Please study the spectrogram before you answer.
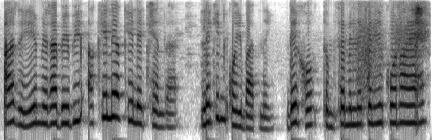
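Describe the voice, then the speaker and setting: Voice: very high voice, expressive, a little fast, a bit bright. A young performer voicing a doting, fussy mother of two boys in an amateur fan dub. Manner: affectionate, scolding by turns.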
